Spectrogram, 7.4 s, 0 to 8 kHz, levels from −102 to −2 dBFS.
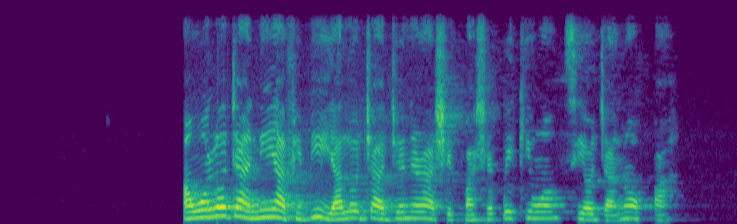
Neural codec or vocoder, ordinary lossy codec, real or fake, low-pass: none; none; real; 7.2 kHz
